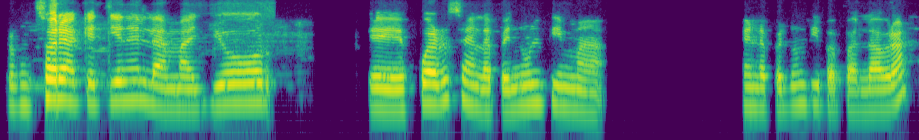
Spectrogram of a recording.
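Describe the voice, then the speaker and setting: A woman's voice: medium pitch, fairly even intonation, a little slow, no room sound. Hesitant girl student on a dull line. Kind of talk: answering in online class.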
